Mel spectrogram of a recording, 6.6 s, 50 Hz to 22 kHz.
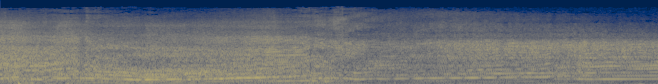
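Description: A Ford F-150 drag racing in the left lane at Greer Dragway gives a loud, sustained engine roar whose pitch climbs steadily as it accelerates down the strip, with a faint dip midway before it pushes on.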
